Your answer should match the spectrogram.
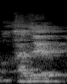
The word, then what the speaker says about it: خضر: دیا، موسیٰ اور خضر۔ یہ اصل میں جو لفظ ہے یہ خضر ہے، اس کا صحیح جو تلفظ ہے وہ خضر ہے، خافض زبر ہے، ضاد کے نیچے زیر ہے اور خضر، لیکن یہ اس کا ایک دوسرا تلفظ خضر بھی ہے، خضر غلط ہے، خضر، خا کے نیچے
